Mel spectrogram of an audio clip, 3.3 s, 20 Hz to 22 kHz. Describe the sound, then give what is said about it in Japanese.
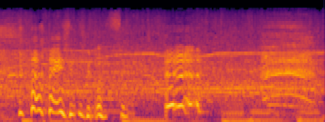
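Cheering from a group swells over a few seconds as a body age result of 17 is announced: high whoops and yelling voices, plus a sustained bright roar that grows fuller toward the end. “その体験後の体内年齢は、17歳 !1 歳若返りましたおお歓声がさらに大にありがとうございます”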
